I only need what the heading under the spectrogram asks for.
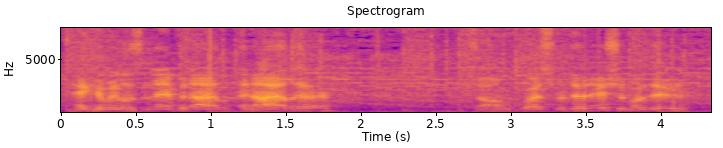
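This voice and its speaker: A man in his thirties hosting a home livestream, chatting casually with viewers in a rambling, low-key, tired way. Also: quick pace, pushed and bright, distant mic, faint music behind. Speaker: livestream host reading chat. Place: small home room indoors. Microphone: headset.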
